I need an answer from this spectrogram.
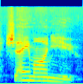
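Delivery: soft, corny, gentle, cheesy TV preacher voice. Speaker shows how a soft tv preacher would call someone out; cheesy soft tv preacher voice. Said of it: "in some cheesy voice".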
